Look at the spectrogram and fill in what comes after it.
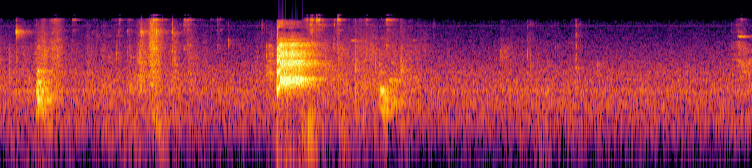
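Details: Lhasa Apsos Zac and Zoe play fighting, giving one sharp loud bark-like yelp amid quieter snuffles, scuffling and a short growl before things settle.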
